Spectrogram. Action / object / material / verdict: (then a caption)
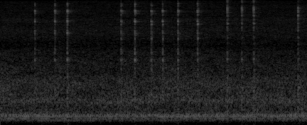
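tap / small enamel metal lapel pin tapped with a steel knife tip / metal / none. A small solid metal lapel pin with a black enamel face, held in the fingers, is tapped with the tip of a forked steel cheese knife. Thirteen quiet, sharp, bright ticks land at an uneven pace, each dying away almost instantly. A faint, steady low hum sits underneath throughout.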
